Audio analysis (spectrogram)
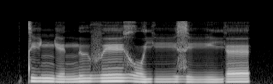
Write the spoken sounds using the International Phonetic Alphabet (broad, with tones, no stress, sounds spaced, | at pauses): t i˧ ɲ e˨ n ɨ˧ v eː˦ ɣ o˨ j iː˨ z iː˨ j ɛ˧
